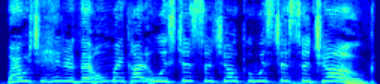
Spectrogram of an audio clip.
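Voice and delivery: high-pitched mock clamor, held back in volume; mock yelling. Friends protest after she hit Lorax, high mock yelling. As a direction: imitate a crowd protesting in a high, soft squeal. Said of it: "Everybody starts yelling".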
